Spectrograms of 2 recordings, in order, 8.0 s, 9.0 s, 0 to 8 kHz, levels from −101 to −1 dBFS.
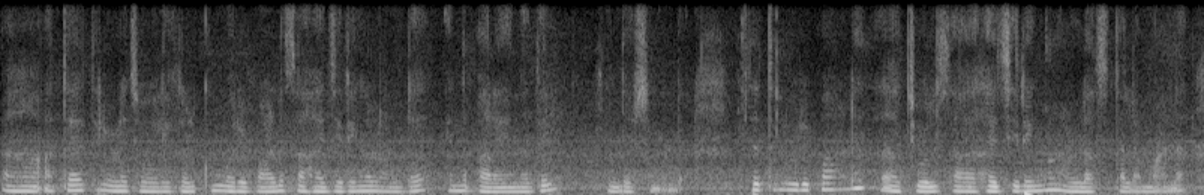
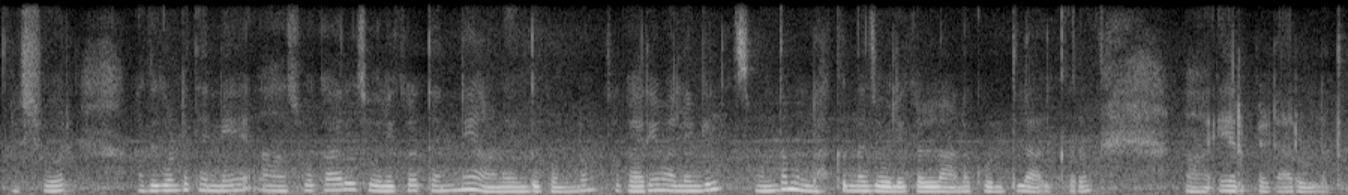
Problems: background sounds at intervals, low volume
